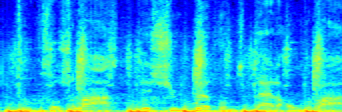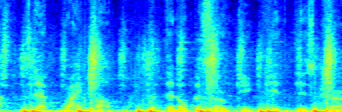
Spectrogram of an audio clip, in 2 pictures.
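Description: Hip hop track: a rapper's verse over a beat with a steady, evenly spaced kick drum and bass.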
